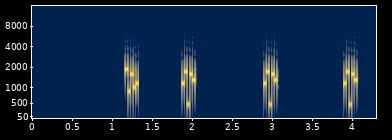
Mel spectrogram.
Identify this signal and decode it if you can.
Five-tone selective call (EIA), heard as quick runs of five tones, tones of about 30 ms. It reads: 92734 48875 48875 48875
